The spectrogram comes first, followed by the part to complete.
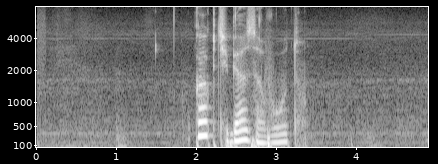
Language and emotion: Russian, sad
